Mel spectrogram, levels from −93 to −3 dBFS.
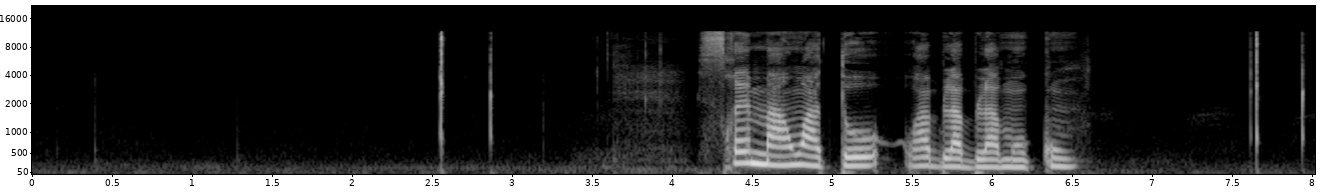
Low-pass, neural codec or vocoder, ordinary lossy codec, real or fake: none; none; none; real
